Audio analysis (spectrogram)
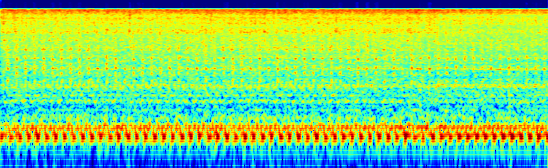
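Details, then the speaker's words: Subaru Impreza wagon, naturally aspirated, mechanically tuned, possibly overboosted: steady deep knock at cold idle, roughly two per second. Heavy oil leak on the passenger-side bank. Suspected rod knock or bent rod, unconfirmed; lower-end knock. "so the noise sounds very bottom and it sounds like Rob knock or possibly even a bent rod"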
